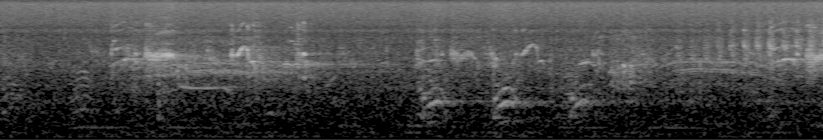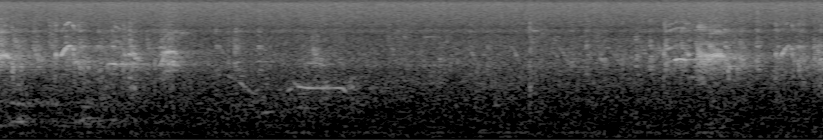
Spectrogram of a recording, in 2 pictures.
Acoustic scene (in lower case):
park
